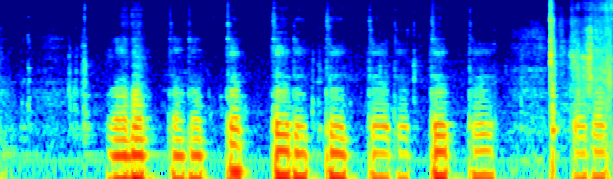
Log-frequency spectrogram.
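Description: A man's voice repeating short sung or spoken syllables in a steady rhythm, about three a second: a microphone check through the mixer's channels. A sharp click near the end.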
